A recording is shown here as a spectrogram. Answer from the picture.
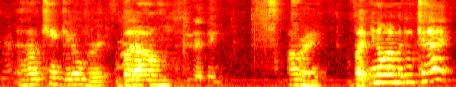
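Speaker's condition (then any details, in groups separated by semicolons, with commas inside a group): No condition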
